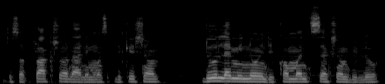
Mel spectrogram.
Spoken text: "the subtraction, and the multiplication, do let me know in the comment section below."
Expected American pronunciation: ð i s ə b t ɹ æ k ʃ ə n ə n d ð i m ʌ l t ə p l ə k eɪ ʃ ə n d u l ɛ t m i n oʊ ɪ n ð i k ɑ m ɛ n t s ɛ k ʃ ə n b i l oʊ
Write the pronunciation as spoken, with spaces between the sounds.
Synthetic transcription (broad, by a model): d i s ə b t ɹ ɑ k ʃ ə n ə n d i m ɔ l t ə p l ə k eɪ ʃ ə n d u l ɛ t m i n oʊ ɪ n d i k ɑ m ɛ n s ɛ k ʃ ə n b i l oʊ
